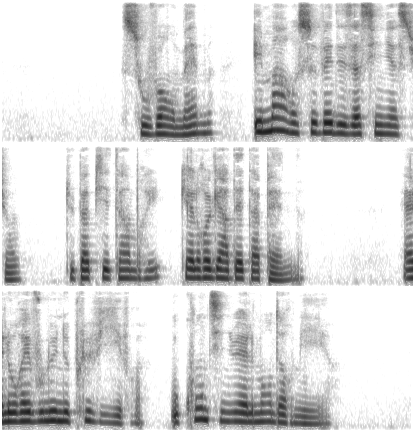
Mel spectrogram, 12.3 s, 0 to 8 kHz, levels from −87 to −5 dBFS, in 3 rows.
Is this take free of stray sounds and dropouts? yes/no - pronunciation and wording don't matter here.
yes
